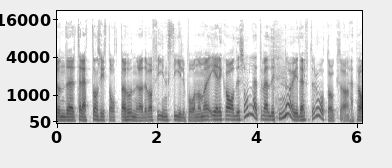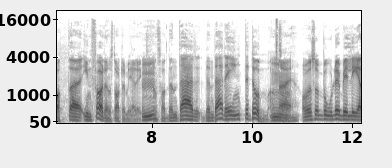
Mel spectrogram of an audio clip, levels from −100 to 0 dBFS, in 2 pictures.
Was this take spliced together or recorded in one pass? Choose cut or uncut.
uncut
